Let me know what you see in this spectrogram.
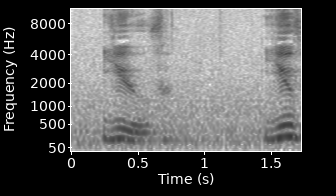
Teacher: same only with v a v sound at the end you've the y consonant sound oo as in boo vowel and the v consonant sound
